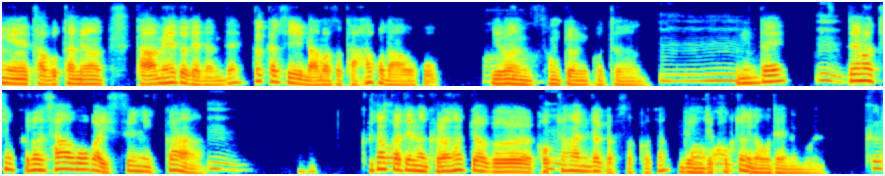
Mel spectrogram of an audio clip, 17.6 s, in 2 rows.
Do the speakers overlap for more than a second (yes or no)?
no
